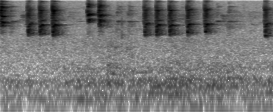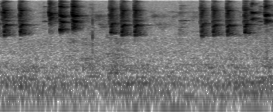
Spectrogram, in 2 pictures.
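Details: White-winged (two-barred) crossbill, a captive breeding pair with young, giving high, dry chip notes in quick bursts of three or four, about once a second, over a faint low rumble.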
